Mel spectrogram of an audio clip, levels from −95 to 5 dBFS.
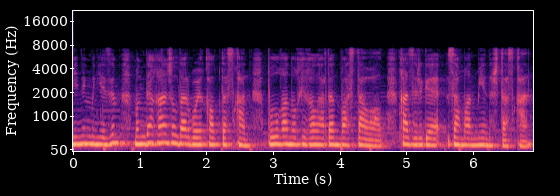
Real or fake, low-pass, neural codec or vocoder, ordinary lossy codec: real; 7.2 kHz; none; none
